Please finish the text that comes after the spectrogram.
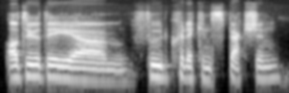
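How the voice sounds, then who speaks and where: A man's voice: mid-range voice, steady tone, unhurried, smooth, no room sound, dull audio. A man casually improvising his character's actions as a player in a tabletop game. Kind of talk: casual improvised role-play chat. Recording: loud music behind.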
